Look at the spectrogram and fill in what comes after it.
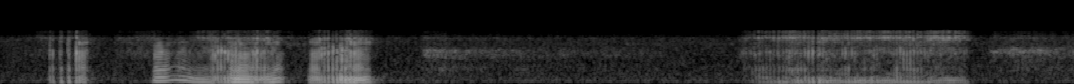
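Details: Beagle snoring while apparently dreaming: several loud, rough snorts and rattling snores of uneven length in a quiet room.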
